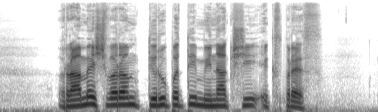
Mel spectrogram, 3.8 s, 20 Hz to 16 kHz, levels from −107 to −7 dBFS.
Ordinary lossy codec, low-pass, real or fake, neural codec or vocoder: none; 14.4 kHz; real; none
